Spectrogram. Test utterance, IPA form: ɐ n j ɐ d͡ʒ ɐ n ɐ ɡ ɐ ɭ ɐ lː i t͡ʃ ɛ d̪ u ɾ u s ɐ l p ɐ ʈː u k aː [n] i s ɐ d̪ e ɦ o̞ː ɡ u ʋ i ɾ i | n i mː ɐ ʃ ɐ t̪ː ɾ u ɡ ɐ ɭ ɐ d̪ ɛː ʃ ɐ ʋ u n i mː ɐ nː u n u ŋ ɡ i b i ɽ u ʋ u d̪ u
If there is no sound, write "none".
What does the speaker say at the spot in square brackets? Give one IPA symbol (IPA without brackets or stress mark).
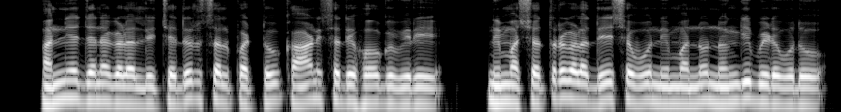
ɳ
